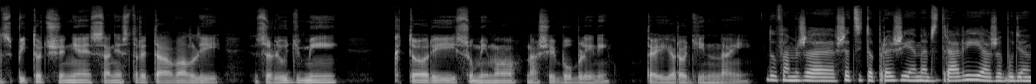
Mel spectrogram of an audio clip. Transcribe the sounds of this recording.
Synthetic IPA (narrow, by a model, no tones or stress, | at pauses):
zbit̪ɔt͡ʃɲɛsaɲɛst̪ɾɛt̪aːʋaliz̥ʎuɟmi | kt̪ɔɾiːsuːmimɔnaʃɛjbublini | t̪ɛjɾɔɟinːɛ̰jd̪uːfamʒɛfʃɛt̪t͡sit̪ɔpɾɛʒijɛmɛvzd̪ɾaʋiːaʒɛbuɟɛmɛ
